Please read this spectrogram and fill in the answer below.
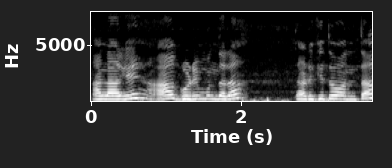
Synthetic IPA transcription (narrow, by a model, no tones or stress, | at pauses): ɐlːaːɡea̰ːɡuɽimund̪ɐɾɐ | t̪ɐɽɐkit̪oːɐnt̪ɐ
